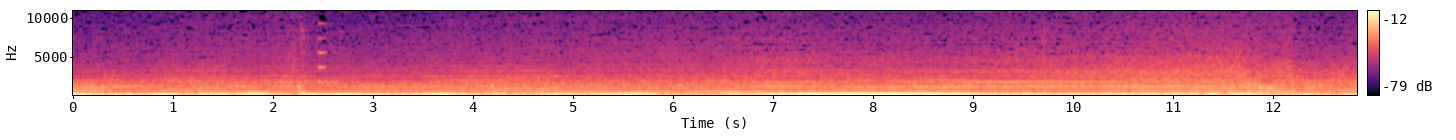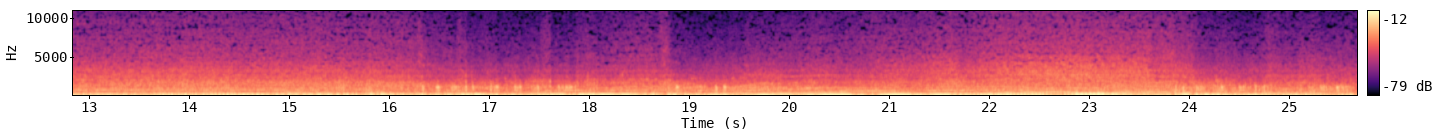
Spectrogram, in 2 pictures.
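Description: A race car with a damaged engine in a racing video game on the Nurburgring laps at a strained, steady drone, its pitch holding level for long stretches, dipping, then climbing again, with no talk over it.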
